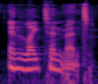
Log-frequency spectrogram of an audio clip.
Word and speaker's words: enlightenment: he claimed was Enlightenment Enlightenment got to pronounce that t in the middle so I want to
